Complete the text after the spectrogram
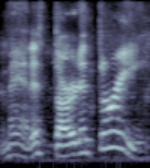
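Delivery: high, exasperated scolding of a passive quarterback. Retold or imitated. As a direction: lecture him like a frustrated fan yelling at the TV. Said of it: "I'm like, it's like".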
